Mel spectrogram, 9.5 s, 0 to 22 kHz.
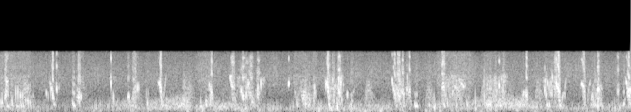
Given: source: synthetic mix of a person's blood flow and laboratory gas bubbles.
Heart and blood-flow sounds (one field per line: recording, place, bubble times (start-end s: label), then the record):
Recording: Doppler ultrasound of blood flow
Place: subclavian vein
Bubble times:
0.00-0.52 s: bubbles
0.68-0.91 s: bubbles
1.08-1.28 s: bubbles
1.66-1.76 s: bubbles
1.91-2.13 s: bubbles
2.18-2.27 s: bubbles
2.36-2.51 s: bubbles
2.74-2.90 s: bubbles
2.97-3.26 s: bubbles
3.44-4.00 s: bubbles
4.32-4.38 s: bubbles
4.42-4.79 s: bubbles
4.87-5.34 s: bubbles
5.86-6.33 s: bubbles
6.58-7.08 s: bubbles
7.23-7.74 s: bubbles
7.83-7.96 s: bubbles
8.15-8.53 s: bubbles
8.71-9.09 s: bubbles
9.26-9.48 s: bubbles
From the record:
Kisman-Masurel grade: 232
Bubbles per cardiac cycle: several, 3 to 8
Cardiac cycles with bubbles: 50 to 99%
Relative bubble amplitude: moderate (0.250 to 0.450)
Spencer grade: 3 (all of the cardiac periods contain showers or single bubble signals, but not dominating or overriding the cardiac motion signals)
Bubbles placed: anywhere in the cardiac cycle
